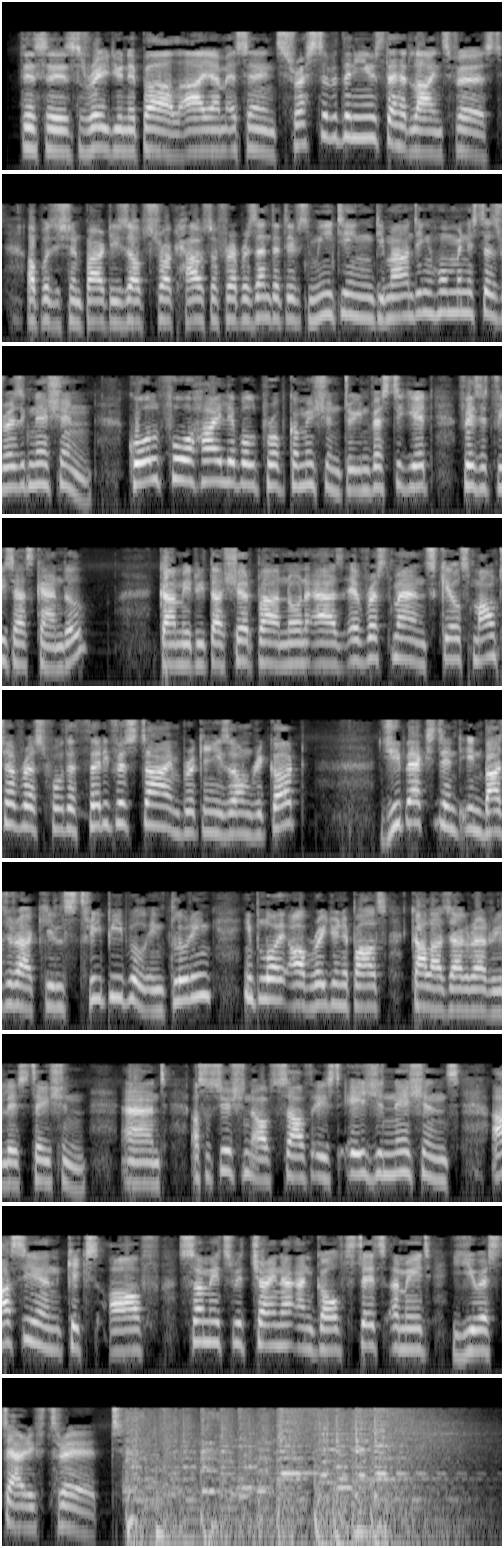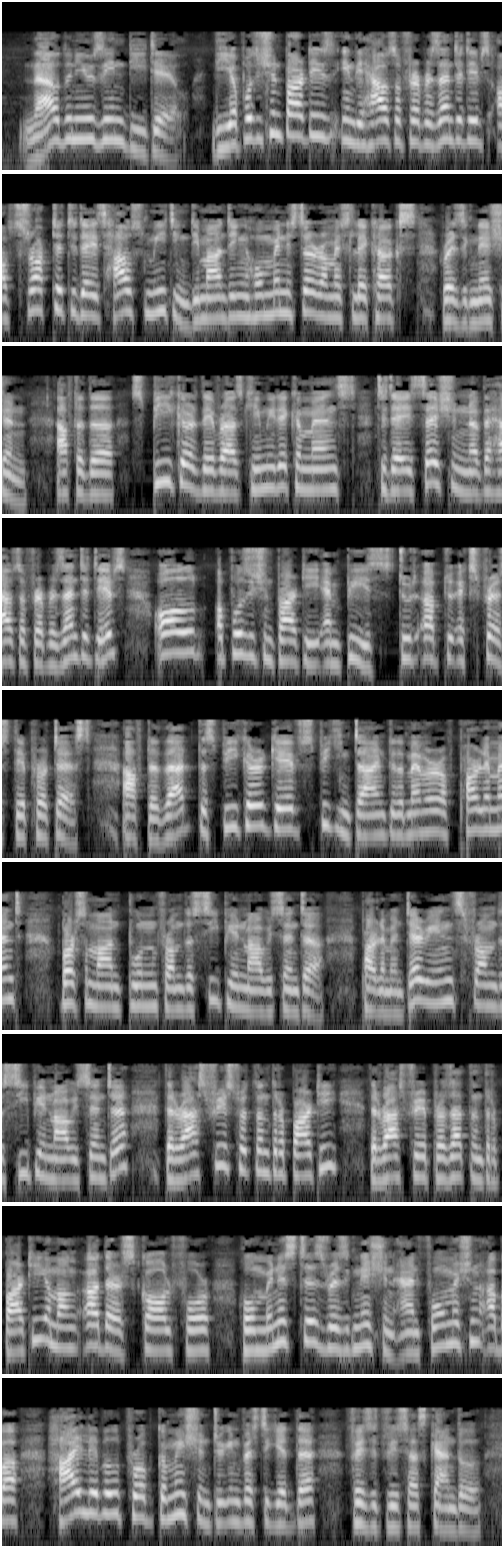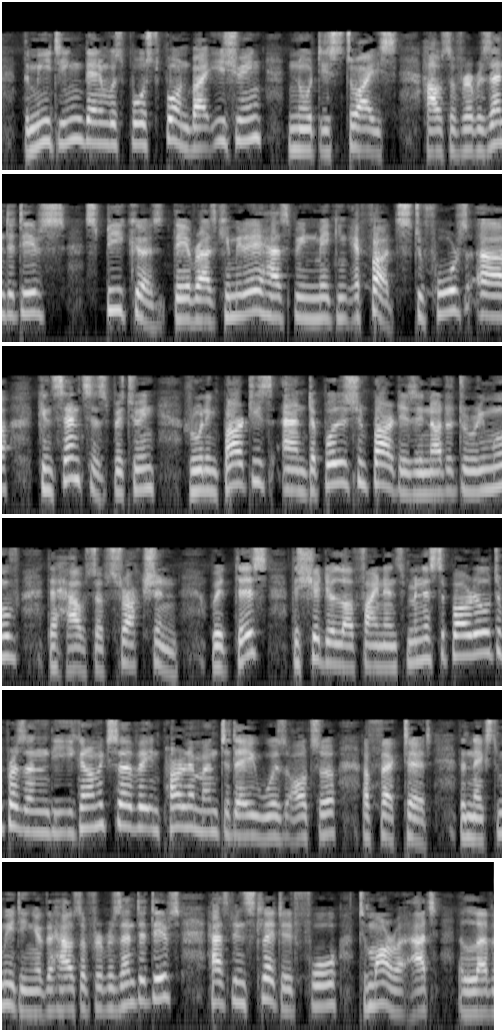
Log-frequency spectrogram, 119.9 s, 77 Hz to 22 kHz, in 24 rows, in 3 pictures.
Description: बेलुकी ८ बजेको अङ्ग्रेजी समाचार : १३ जेठ , २०८२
